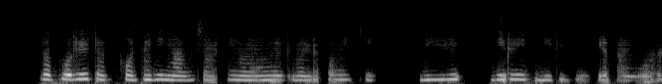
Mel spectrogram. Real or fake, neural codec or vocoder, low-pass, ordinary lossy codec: fake; codec, 44.1 kHz, 0.9 kbps, DAC; 19.8 kHz; MP3, 64 kbps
